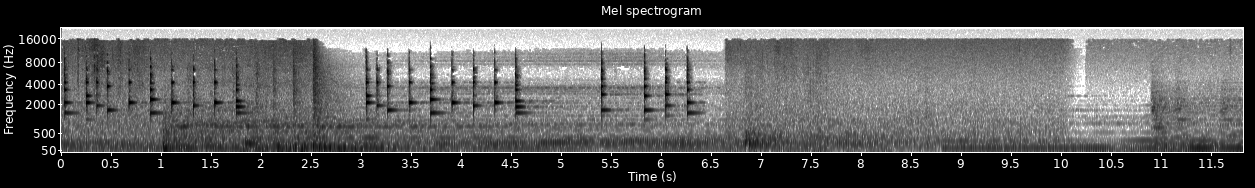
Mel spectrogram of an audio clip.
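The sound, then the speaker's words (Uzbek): A mobile phone ringing with a melodic ringtone: a long run of short, bright, high-pitched notes in a repeating pattern. The ringing breaks off and then starts again near the end, over a steady low hum. “boyadan beri jing'illaydi telefoningiz.”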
